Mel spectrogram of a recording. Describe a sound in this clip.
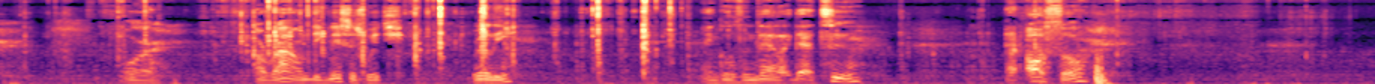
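Plastic connectors click and rattle as wires are handled close by.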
